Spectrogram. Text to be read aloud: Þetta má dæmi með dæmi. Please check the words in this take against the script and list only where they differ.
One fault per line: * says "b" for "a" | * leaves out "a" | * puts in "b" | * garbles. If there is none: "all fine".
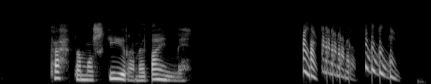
* says "skýra" for "dæmi"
